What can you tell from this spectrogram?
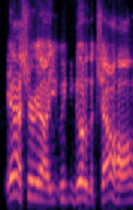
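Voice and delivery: lightly mocking a staff officer; dismissive officer. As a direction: brush it off like a bored staff officer. Logistics officer brushing it off.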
